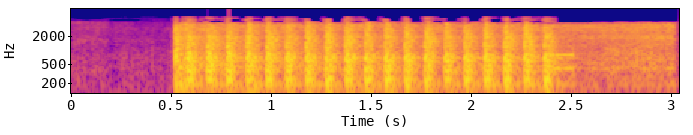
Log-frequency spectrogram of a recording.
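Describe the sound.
A machine gun fires from a vehicle at a truck in one rapid burst of many evenly spaced, loud, sharp shots lasting about two seconds, then trails off into a fading rumble.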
